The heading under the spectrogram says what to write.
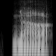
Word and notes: Na: American English

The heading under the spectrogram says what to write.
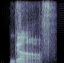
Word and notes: garth: British English

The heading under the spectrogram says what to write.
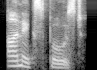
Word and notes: unexposed: Indian

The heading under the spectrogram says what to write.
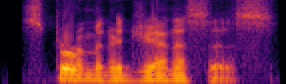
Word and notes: spermatogenesis: American English

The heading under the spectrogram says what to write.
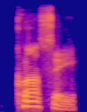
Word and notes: quasi: British English

